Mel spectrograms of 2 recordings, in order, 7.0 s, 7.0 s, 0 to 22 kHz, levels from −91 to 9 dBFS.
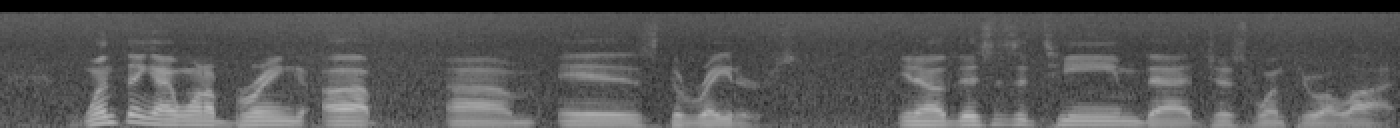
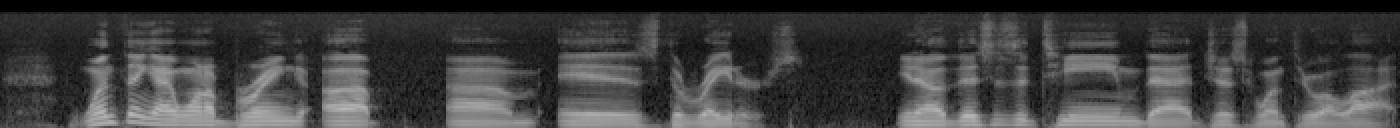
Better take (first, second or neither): second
